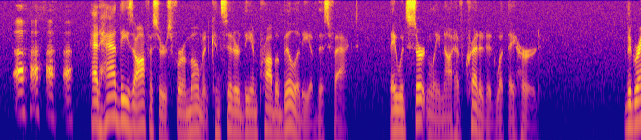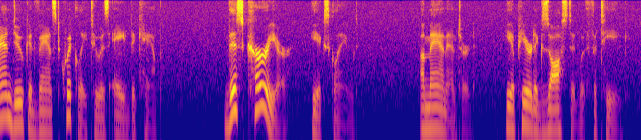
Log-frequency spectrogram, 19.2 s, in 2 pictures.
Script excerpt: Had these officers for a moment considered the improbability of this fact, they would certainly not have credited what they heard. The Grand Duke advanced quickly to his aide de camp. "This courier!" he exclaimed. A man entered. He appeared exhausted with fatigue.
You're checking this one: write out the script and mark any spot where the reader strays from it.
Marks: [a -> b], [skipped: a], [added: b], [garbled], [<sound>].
[laugh] Had [added: had] these officers for a moment considered the improbability of this fact, they would certainly not have credited what they heard. The Grand Duke advanced quickly to his aide de camp. "This courier!" he exclaimed. A man entered. He appeared exhausted with fatigue.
